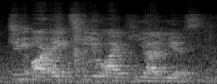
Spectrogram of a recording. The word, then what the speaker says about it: gratuitous: Gratuitous. The stress falls on this syllable.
